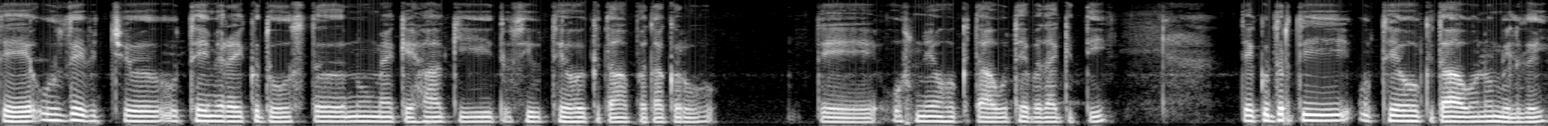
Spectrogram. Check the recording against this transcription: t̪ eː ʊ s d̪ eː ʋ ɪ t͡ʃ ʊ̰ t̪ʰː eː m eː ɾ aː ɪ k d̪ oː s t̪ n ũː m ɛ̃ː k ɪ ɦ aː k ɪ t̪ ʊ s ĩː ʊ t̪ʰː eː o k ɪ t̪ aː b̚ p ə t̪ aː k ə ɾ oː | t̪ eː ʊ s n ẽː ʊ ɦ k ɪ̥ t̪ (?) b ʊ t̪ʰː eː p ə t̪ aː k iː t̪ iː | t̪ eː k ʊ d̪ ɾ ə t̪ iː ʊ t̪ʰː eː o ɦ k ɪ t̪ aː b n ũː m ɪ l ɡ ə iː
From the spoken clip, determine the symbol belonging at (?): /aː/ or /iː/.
aː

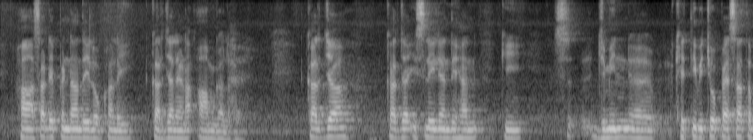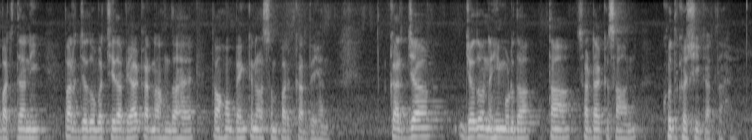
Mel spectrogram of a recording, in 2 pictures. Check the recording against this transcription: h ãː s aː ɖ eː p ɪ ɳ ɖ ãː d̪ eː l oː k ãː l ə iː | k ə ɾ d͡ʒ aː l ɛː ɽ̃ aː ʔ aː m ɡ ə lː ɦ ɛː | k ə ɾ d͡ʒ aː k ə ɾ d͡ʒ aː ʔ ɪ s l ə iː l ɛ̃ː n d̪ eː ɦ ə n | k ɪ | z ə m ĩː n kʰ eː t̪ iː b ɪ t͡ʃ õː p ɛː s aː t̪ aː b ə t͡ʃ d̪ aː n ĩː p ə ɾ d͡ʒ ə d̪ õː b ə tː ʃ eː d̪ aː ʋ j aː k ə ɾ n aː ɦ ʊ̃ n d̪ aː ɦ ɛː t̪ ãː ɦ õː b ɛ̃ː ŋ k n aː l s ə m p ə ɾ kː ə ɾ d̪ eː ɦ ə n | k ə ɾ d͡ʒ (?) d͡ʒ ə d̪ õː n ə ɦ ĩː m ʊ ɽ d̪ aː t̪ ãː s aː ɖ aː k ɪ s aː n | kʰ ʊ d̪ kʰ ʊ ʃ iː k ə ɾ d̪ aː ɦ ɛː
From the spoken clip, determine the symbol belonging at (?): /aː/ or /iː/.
aː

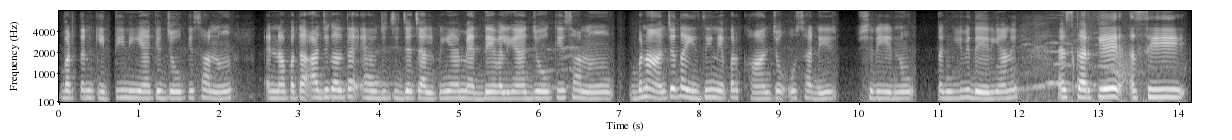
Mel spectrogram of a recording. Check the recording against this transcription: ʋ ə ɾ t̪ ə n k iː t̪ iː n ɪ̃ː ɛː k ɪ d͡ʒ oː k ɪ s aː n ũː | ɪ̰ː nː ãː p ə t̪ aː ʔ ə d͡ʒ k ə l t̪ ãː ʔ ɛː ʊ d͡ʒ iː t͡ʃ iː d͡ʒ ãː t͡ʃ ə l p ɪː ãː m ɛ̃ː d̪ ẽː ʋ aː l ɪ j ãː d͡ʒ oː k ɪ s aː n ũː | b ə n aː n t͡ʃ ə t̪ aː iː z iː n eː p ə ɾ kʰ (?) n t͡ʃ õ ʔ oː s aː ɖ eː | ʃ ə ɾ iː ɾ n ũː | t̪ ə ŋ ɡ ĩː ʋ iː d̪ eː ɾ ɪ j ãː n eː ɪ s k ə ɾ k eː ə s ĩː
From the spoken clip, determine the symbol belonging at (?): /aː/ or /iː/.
aː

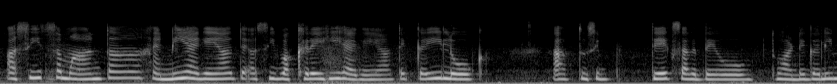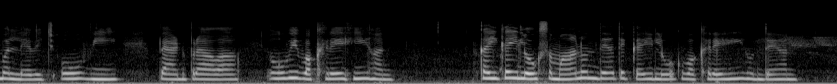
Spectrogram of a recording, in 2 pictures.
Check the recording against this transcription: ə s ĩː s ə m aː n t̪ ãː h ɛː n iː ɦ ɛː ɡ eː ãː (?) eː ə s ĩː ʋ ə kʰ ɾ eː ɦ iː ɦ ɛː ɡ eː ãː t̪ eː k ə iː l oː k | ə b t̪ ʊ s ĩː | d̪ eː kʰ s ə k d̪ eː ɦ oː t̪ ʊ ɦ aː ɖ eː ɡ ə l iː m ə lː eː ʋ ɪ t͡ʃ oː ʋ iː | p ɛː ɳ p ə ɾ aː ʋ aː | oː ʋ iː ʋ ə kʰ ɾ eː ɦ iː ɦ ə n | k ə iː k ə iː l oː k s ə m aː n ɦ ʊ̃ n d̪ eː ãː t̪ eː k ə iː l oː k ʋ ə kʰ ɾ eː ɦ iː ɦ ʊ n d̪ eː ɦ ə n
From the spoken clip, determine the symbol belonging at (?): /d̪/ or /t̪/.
t̪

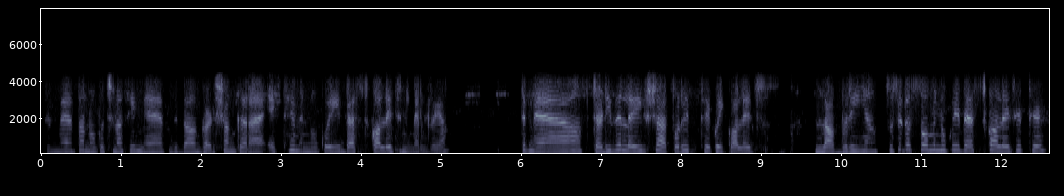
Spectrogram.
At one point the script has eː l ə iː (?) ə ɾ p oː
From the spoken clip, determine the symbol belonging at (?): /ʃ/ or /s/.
ʃ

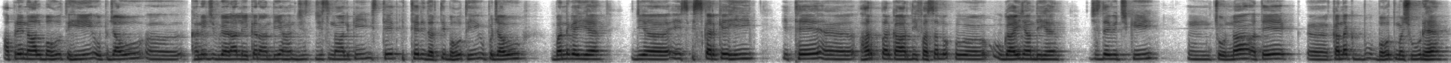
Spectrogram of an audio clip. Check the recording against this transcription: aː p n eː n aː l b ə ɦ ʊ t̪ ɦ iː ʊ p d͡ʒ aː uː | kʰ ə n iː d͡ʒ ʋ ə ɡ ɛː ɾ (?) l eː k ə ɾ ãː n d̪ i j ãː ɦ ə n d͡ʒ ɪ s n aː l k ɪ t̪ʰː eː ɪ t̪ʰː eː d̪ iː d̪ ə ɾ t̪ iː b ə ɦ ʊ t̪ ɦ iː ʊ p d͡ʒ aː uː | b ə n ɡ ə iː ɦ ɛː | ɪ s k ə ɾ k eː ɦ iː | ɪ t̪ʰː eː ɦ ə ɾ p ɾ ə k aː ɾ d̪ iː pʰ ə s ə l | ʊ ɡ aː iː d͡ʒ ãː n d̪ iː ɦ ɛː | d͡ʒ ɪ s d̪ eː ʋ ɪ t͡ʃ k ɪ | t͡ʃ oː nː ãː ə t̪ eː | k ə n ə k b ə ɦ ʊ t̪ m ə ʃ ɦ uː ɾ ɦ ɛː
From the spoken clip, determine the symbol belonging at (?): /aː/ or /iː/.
aː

